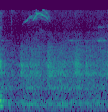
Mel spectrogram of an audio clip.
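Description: Steady low background noise, a faint even rumble and hiss with no distinct events.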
